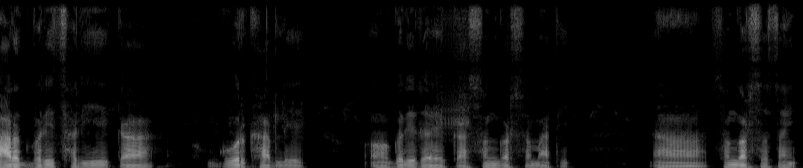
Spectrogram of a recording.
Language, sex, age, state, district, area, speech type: Nepali, male, 45-60, West Bengal, Kalimpong, rural, spontaneous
